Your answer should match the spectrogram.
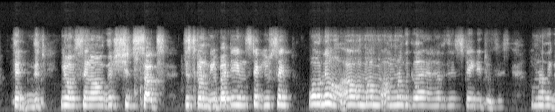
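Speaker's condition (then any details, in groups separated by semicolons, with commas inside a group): Cerebral palsy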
